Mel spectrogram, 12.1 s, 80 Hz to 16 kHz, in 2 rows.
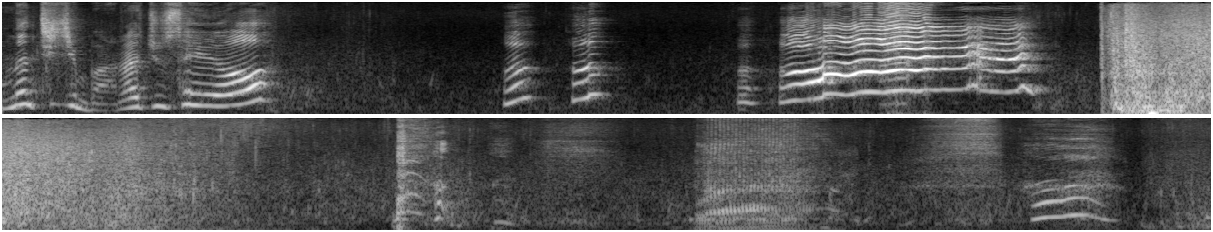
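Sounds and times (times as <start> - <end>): water splash: 5.5 - 8.6.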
